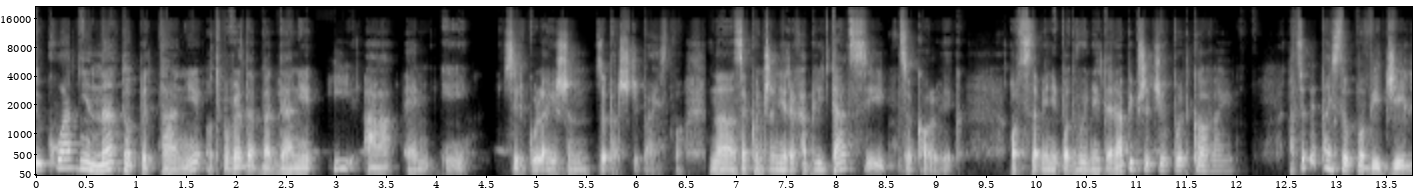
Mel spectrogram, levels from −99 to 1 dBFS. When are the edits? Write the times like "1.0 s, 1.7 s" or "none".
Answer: 6.7 s, 8.6 s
